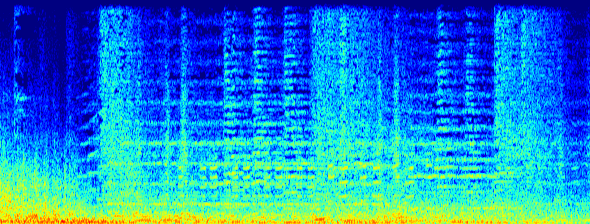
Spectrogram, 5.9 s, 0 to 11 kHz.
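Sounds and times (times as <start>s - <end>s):
Russian naval cannon firing explosive shells from shell guns: 0.0s - 2.5s
dense rumbling barrage of naval cannon booms: 0.0s - 5.8s.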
